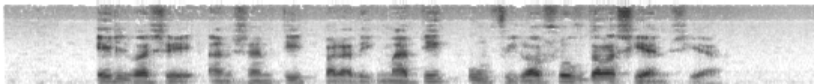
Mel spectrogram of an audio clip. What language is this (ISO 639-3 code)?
cat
